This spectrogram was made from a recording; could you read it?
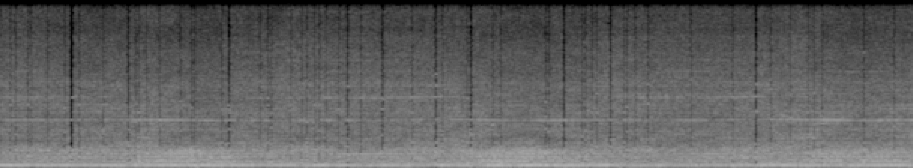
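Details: Hoover Elite upright vacuum test run after motor rebuild with new motor bearings: steady, even high hum, clean single pitch, no rattle or scraping; runs much better than when acquired.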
